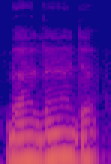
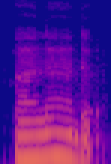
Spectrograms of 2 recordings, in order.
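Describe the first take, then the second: The two takes are said the same way.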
